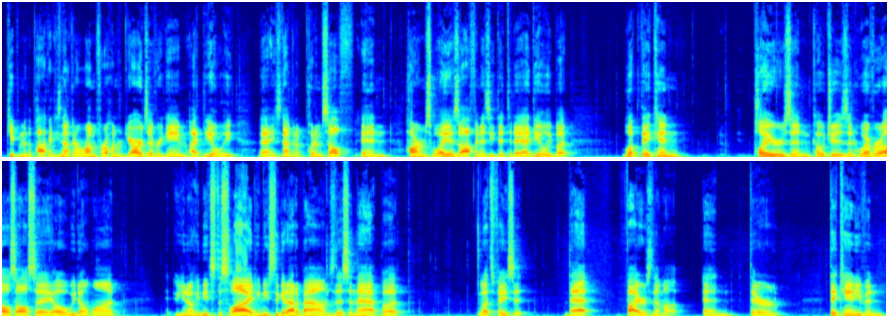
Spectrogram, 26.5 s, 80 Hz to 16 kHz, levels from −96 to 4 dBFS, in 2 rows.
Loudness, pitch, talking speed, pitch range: -25 LUFS, 95 Hz, 175 wpm, 85-100 Hz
